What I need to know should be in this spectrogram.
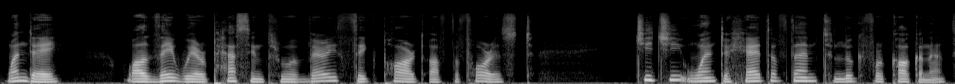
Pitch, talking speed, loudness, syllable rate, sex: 140 Hz, 150 wpm, -21 LUFS, 4.3 syllables/s, male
